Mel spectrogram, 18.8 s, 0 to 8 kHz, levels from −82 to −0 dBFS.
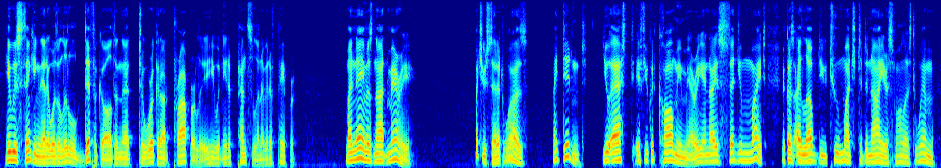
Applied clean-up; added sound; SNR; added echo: neural mask model Resemble Enhance denoiser.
